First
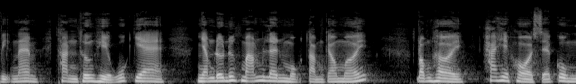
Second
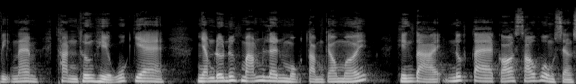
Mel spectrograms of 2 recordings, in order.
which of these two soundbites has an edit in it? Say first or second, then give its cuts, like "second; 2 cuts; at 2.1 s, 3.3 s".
second; 1 cut; at 3.9 s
